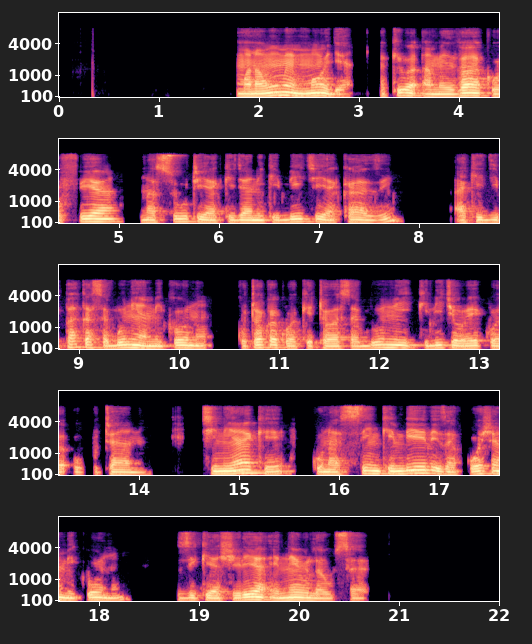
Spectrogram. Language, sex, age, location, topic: Swahili, male, 18-24, Kisumu, health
